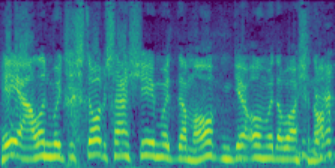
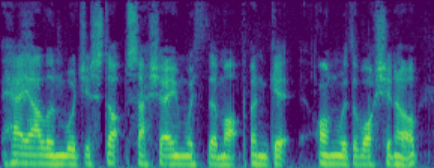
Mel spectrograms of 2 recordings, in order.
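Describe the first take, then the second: First: It is said with a Scottish accent. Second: It is said without a Scottish accent. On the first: The speaker calls it right. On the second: The speaker calls it wrong.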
